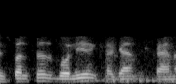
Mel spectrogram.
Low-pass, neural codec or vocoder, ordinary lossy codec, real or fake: 3.6 kHz; none; MP3, 32 kbps; real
